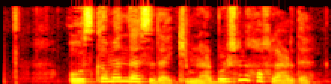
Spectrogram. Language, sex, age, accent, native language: Uzbek, female, under 19, Andijon, Uzbek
